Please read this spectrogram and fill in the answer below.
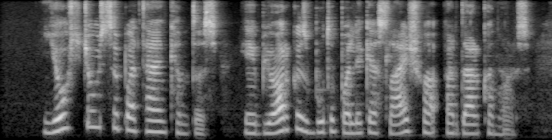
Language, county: Lithuanian, Alytus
